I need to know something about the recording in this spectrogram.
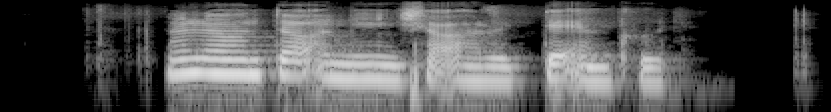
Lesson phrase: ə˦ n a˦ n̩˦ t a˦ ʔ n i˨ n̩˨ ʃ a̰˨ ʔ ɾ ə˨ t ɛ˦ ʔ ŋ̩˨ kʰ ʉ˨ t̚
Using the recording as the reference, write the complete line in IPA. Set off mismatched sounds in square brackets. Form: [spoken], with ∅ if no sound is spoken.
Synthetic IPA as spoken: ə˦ n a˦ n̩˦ t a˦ ʔ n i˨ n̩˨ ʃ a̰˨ ʔ ɾ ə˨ t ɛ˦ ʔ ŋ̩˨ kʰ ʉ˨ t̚

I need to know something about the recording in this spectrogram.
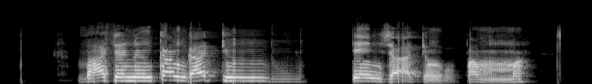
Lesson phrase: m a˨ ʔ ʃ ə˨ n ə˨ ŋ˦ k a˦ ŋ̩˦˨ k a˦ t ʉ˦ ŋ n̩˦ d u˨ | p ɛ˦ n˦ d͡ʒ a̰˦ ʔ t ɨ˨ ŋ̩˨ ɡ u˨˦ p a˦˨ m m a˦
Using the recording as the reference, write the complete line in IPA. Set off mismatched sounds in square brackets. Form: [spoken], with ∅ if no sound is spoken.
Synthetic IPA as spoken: m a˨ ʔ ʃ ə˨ n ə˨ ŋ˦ k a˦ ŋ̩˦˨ [ɡ] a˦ t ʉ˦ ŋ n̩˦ d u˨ | [t] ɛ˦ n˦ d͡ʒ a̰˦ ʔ t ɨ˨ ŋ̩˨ ɡ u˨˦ p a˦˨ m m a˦

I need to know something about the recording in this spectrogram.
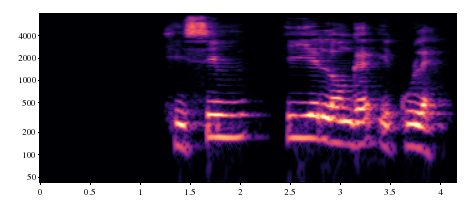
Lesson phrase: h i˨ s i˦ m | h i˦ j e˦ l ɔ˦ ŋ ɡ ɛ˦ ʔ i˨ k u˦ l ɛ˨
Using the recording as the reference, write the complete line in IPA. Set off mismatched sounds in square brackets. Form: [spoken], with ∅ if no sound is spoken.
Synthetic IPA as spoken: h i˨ s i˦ m | h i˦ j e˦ l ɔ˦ ŋ ɡ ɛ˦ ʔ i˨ k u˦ l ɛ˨

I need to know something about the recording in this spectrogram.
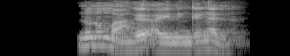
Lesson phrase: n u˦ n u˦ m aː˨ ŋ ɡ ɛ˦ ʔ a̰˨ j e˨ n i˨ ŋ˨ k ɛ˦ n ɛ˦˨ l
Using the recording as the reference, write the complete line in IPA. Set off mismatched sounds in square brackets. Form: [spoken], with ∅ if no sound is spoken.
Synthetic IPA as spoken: n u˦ n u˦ m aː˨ ŋ ɡ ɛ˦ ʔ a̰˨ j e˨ n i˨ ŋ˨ [ɡ] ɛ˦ [ŋ] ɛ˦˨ l

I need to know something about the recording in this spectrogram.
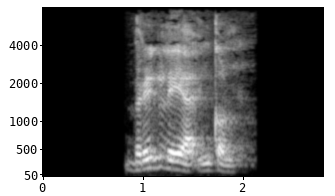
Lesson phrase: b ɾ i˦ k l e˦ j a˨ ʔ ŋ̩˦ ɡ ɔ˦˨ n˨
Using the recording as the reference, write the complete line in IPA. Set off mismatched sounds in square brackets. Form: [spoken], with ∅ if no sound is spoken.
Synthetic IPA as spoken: b ɾ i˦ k l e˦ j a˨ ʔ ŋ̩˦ [k] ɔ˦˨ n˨

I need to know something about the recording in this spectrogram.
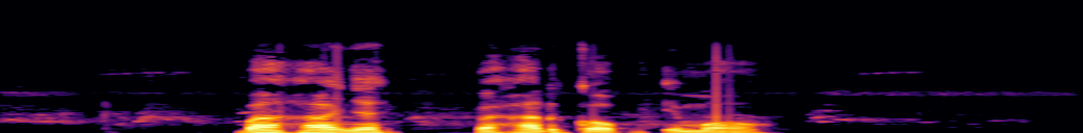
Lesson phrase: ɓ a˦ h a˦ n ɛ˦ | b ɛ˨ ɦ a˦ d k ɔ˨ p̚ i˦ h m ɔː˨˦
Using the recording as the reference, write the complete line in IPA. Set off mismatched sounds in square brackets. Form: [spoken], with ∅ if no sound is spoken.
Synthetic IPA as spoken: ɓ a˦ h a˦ [ɲ] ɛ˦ | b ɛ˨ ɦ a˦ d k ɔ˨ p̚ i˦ [∅] m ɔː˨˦

